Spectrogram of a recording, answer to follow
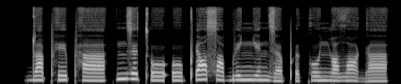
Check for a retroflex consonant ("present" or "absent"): present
